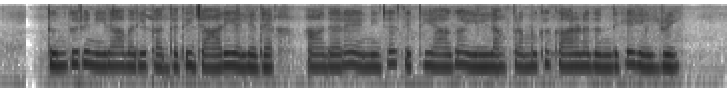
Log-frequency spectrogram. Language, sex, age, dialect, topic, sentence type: Kannada, female, 25-30, Central, agriculture, question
